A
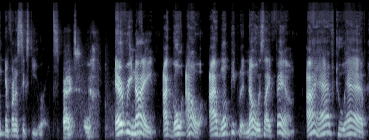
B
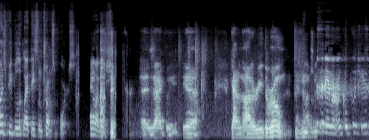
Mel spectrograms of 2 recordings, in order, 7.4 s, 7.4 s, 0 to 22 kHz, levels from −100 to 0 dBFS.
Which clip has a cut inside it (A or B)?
B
